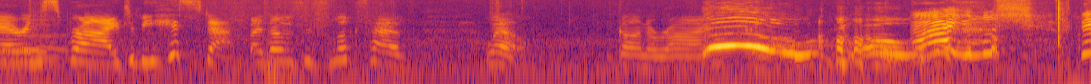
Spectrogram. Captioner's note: Merry whoops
